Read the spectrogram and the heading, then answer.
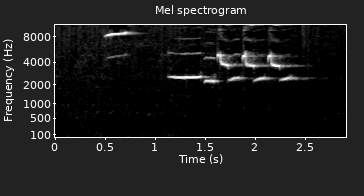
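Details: Endangered Ryukyu robin of Okinawa, Japan, delivering a high thin note, a pause, then a steady whistle breaking into a rapid rolling series of sweet, slurred two-part notes.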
